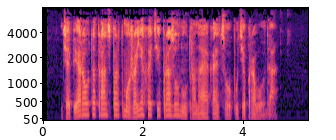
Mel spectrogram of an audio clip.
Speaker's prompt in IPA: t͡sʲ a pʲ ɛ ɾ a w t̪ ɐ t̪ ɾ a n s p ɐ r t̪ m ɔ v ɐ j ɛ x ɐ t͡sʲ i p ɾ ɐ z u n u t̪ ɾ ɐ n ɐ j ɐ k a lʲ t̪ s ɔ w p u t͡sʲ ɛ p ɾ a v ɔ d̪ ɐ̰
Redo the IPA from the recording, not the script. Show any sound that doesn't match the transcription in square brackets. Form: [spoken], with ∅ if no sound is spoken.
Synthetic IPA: t͡sʲ a pʲ ɛ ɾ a w t̪ ɐ t̪ ɾ a n s p ɐ r t̪ m ɔ [ʐ] ɐ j ɛ x ɐ t͡sʲ i p ɾ ɐ z u n u t̪ ɾ ɐ n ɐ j ɐ k a lʲ t̪ s ɔ w p u t͡sʲ ɛ p ɾ a v ɔ d̪ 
